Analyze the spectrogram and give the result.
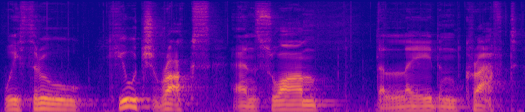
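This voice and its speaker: Man playing a low, slow Spanish soldier. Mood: grim triumph. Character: loyal, battle-hardened Spanish soldier under siege. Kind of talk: audio play, declaimed dialogue.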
